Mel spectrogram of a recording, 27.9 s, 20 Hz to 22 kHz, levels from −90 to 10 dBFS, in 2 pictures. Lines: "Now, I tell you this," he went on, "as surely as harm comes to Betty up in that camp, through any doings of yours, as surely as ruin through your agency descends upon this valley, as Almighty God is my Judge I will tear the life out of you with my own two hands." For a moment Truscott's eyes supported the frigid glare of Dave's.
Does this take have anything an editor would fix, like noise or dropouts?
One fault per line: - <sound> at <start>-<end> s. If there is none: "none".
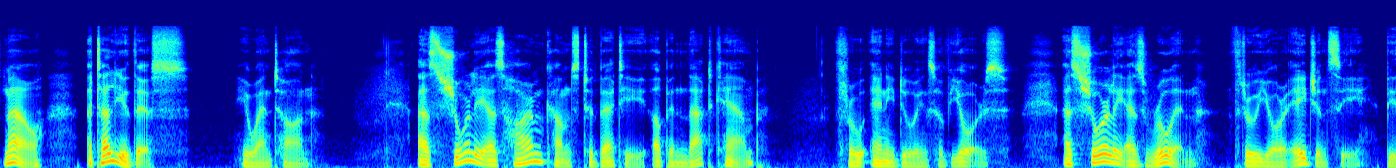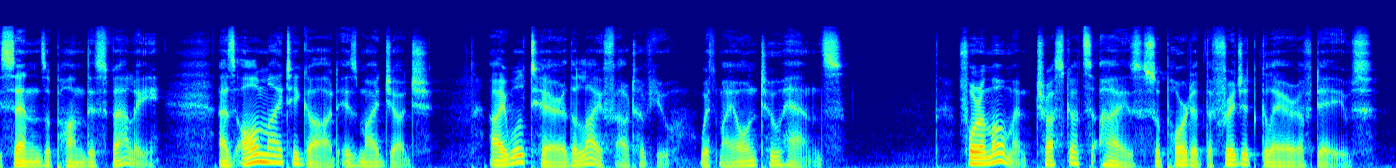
none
